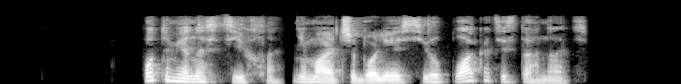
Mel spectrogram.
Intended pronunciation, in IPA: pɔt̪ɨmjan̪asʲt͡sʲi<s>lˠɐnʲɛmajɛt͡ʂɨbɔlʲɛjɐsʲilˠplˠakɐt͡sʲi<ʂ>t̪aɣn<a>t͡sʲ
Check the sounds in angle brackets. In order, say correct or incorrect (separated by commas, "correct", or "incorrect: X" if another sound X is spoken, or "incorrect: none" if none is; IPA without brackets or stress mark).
incorrect: x, incorrect: s, correct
